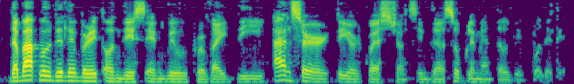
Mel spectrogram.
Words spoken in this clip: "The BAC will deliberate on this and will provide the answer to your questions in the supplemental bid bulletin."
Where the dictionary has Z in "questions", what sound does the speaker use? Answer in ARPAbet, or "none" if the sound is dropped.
S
